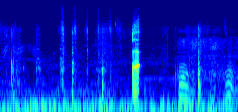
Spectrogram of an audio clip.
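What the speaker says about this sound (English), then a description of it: "Belches." A single loud, close belch rises above nearby talk and game chatter, standing out sharply for a moment.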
